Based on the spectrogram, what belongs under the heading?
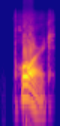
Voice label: "port", American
